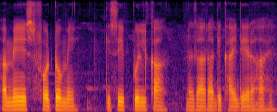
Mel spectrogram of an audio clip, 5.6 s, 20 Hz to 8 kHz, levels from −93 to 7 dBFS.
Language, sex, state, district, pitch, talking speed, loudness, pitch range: Hindi, male, Uttar Pradesh, Lucknow, 95 Hz, 130 wpm, -19 LUFS, 95-100 Hz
